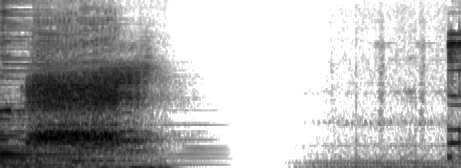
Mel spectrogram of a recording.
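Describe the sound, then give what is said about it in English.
A sheep gives one loud, wavering bleat with a strong harmonic tone, then silence and a faint low background hiss. “Baba Black Sheep, have you any wool? Yes sir, three bags full. Baba Black Sheep loves to share.”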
